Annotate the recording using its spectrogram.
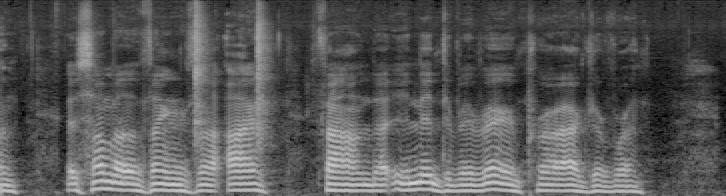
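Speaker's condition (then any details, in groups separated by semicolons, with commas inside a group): ALS; breathing machine, physical therapy, no tracheostomy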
